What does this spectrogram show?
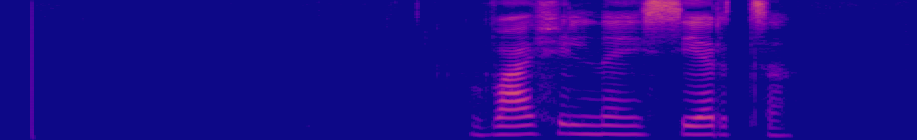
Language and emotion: Russian, neutral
